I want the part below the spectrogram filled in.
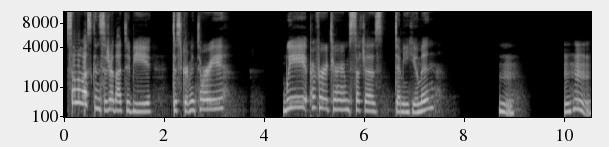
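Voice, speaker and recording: A woman's voice: on the high side, expressive, slow, long pauses, darkish tone. A woman playing a shy, nerdy half-dragon librarian in an ASMR roleplay, stammering and wordy, awkwardly defensive and a stickler for rules. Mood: matter-of-fact, prim. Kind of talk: ASMR roleplay audio drama.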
